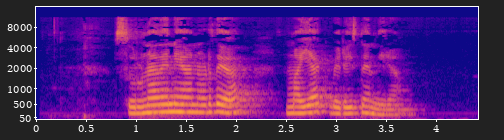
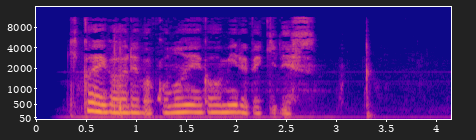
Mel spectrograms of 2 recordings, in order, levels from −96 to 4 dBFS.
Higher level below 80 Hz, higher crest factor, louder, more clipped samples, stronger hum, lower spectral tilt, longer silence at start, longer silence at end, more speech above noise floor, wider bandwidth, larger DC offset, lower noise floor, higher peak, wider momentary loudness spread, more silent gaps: second, -64 dBFS vs -54 dBFS; about the same, 16 dB vs 18 dB; first, -23 LUFS vs -27 LUFS; neither; neither; about the same, -4 dB/octave vs -5 dB/octave; first, 0.8 s vs 0.35 s; second, 0.65 s vs 0.8 s; first, 43 dB vs 39 dB; about the same, 11.5 kHz vs 11.5 kHz; neither; about the same, -66 dBFS vs -66 dBFS; about the same, -10 dBFS vs -10 dBFS; second, 14 LU vs 23 LU; neither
